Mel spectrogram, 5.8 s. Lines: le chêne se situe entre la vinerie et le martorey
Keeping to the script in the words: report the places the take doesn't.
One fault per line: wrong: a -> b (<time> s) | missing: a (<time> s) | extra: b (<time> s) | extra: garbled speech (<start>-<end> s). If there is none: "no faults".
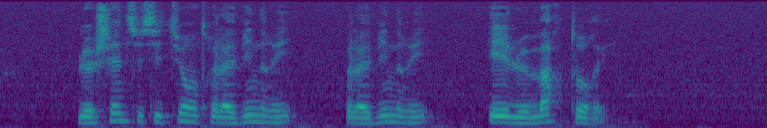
extra: la vinerie (2.6 s)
